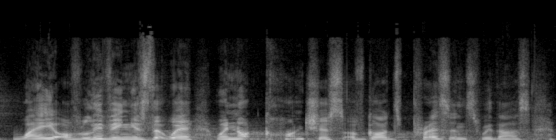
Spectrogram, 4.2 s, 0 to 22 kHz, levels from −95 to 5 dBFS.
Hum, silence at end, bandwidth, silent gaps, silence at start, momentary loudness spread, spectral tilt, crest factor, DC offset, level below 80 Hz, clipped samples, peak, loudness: none; 0 s; 17 kHz; none; 0.1 s; 10 LU; -5 dB/octave; 18 dB; under 0.1%; -70 dBFS; under 0.1%; -8 dBFS; -26 LUFS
